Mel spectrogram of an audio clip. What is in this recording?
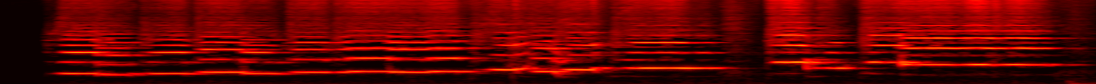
excerpt of flute sound
It was analyzed using the STFT, Harmonic plus Residual, and Harmonic plus Stochastic models.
